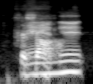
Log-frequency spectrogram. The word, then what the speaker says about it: Kershaw: Kershaw.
